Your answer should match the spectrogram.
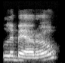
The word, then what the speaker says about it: libero: I am here with Anna Dalla Vecchia, who is from Venice, Italy, and she is our junior indoor libero.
